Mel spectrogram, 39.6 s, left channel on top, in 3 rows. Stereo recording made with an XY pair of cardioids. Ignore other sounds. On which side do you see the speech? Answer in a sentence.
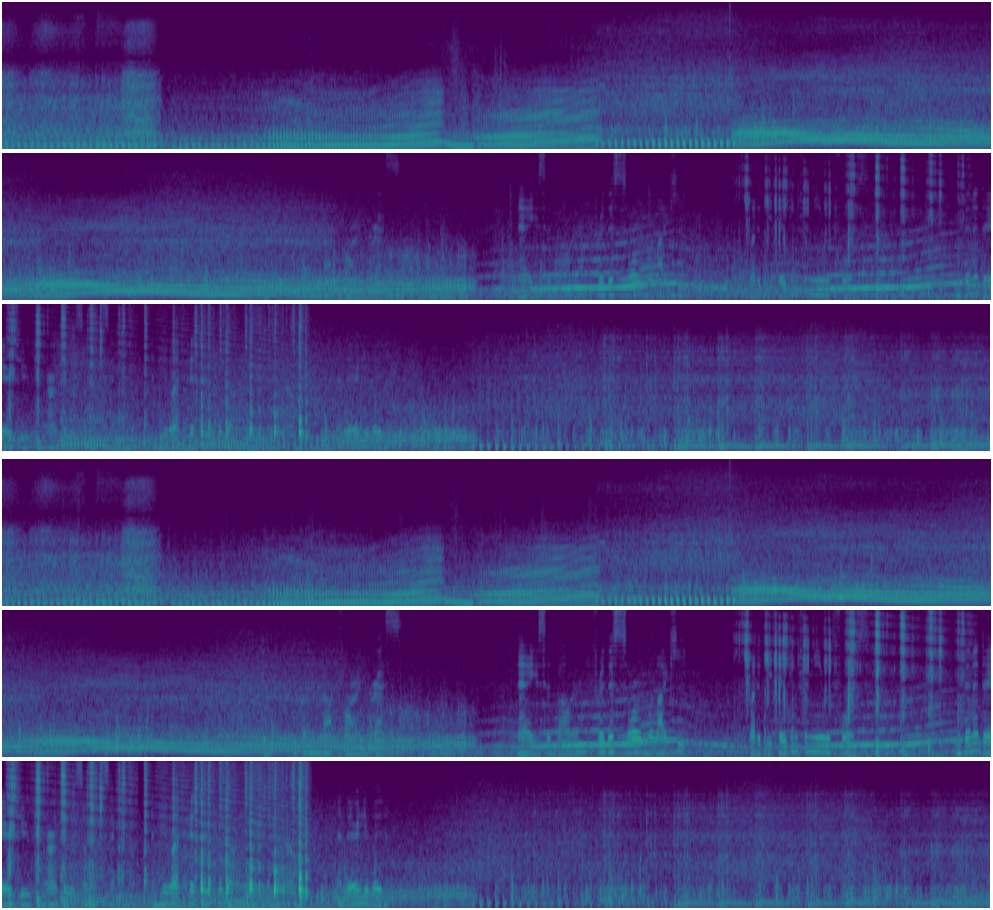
You can hear the speech on the right.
